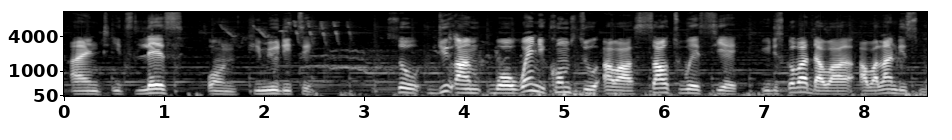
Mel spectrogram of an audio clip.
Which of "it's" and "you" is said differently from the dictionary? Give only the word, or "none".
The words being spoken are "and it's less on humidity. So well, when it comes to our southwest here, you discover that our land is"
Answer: none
